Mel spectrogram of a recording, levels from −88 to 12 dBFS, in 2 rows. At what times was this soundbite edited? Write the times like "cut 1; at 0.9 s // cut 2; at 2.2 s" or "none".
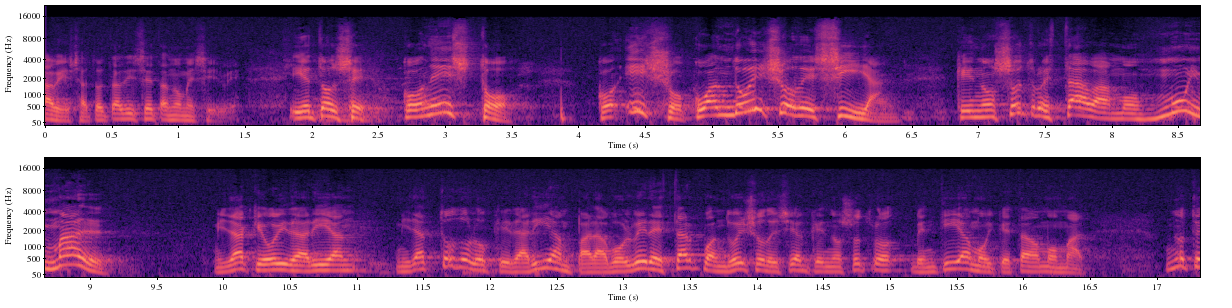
none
